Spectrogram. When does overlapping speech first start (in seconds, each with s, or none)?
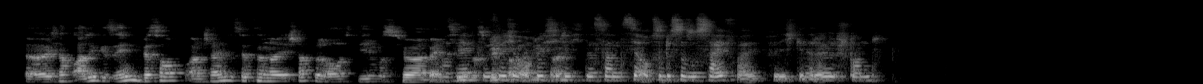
4.4 s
